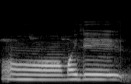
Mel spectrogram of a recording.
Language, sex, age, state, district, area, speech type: Nepali, female, 30-45, West Bengal, Jalpaiguri, rural, spontaneous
